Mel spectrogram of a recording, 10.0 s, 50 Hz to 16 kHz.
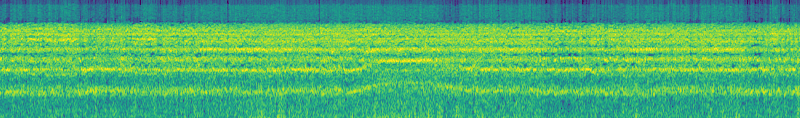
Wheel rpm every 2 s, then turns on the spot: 220, 230, 270, 240, 230.
none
